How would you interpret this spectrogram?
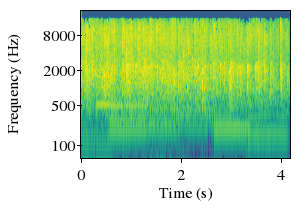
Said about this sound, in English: So just give him a round of applause.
